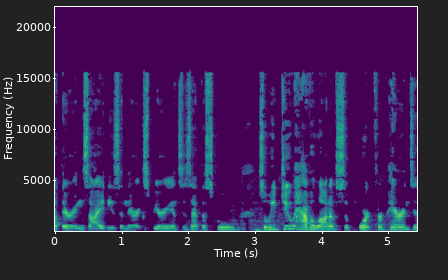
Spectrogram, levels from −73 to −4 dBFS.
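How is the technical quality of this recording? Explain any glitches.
No glitches or technical faults can be heard anywhere in the recording.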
